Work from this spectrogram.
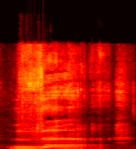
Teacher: ujung lidah digigit ya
